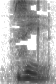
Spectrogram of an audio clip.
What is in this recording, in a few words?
"Zeal", English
